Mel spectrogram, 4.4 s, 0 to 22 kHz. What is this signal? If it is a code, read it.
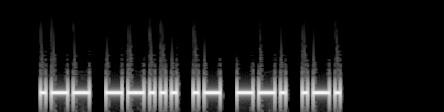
Morse code, heard as a keyed tone, about 22 wpm, 700 Hz. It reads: W7AGR
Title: USA Call Signs - 5 Characters - 4x Character Spacing - 22wpm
